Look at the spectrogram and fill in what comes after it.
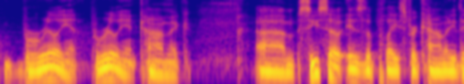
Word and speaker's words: Seeso: CISO. It's spelled S-E-E-S-O.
